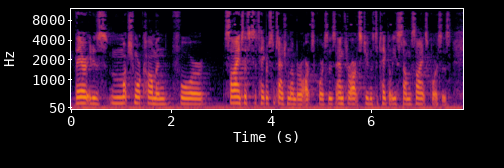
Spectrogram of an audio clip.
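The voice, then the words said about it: American accent. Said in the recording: “As you can hear from my accent, I'm from the U.S. originally”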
